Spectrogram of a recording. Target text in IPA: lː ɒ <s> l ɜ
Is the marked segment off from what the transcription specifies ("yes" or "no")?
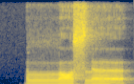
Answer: no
